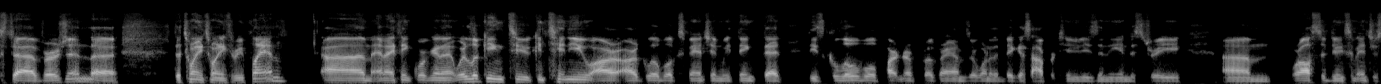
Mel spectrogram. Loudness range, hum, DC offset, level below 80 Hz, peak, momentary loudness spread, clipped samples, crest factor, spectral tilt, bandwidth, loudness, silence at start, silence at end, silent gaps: 7 LU; none; under 0.1%; -64 dBFS; -8 dBFS; 12 LU; under 0.1%; 20 dB; -3.5 dB/octave; 12.5 kHz; -26 LUFS; 0 s; 0 s; none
